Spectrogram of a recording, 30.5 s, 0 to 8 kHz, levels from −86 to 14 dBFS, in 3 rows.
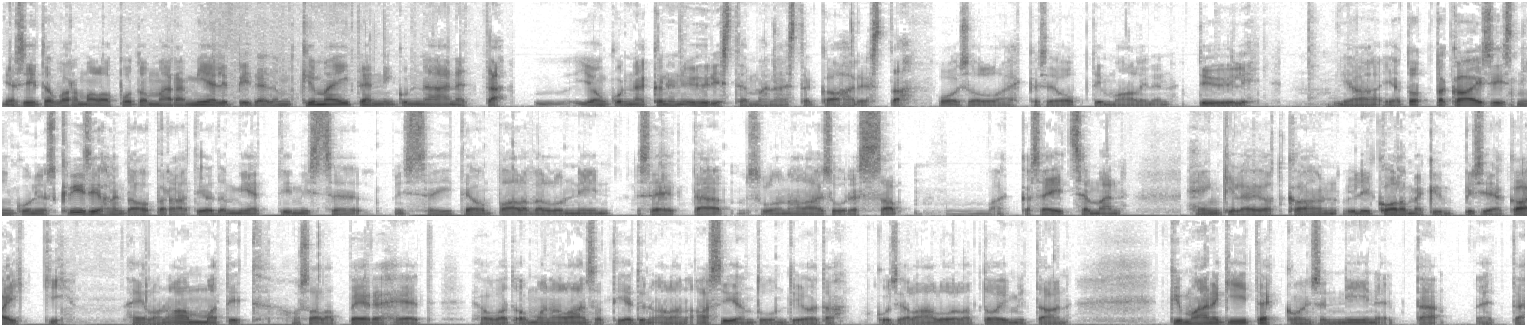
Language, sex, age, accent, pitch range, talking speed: Finnish, male, 30-49, native, 70-85 Hz, 155 wpm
